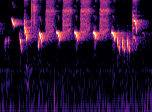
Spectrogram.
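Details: Recently returned common nightingale in full concert: loud repeated notes, each a sharp dropping note with a buzzy tail, about three per second, ending in quick chips.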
